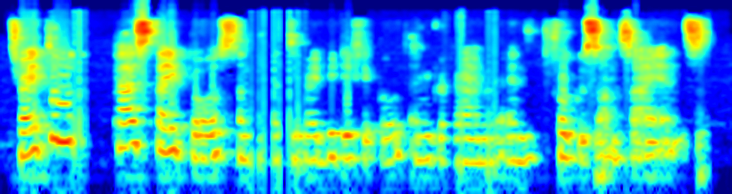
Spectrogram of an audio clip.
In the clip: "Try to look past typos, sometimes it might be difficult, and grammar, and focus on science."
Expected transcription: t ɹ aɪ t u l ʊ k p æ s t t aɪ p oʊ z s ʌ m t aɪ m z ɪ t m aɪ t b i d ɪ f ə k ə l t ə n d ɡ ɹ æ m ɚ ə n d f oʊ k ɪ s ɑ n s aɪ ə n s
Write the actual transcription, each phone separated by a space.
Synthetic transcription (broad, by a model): t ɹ aɪ t u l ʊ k p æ s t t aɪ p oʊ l s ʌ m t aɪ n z ɪ t m aɪ t b i d ɪ f ə k ə l t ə n ɡ ɹ æ m ɚ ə n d f oʊ k ɪ s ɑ n s aɪ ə n s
